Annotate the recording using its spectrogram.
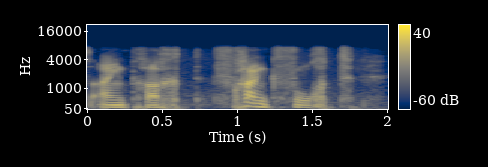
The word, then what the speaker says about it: Eintracht Frankfurt: Eintracht Frankfurt. Vet inte om jag uttalade det där korrekt. – Gjorde du det? Så du råkar vara språkgeni också. – Ja, det var, det var alldeles lysande.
